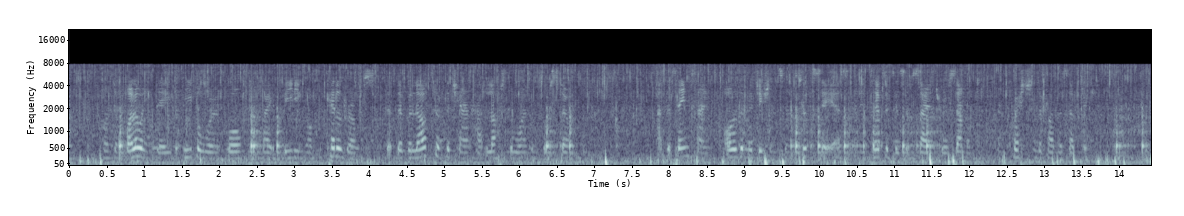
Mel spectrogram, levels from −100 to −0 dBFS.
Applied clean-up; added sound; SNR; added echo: none; Rain; -4 dB; reverberation time 2.9 s.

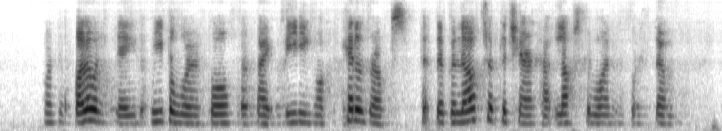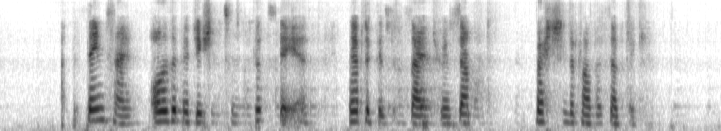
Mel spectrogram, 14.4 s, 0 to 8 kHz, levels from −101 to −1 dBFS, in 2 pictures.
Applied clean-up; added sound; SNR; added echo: neural mask model DeepFilterNet 3.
